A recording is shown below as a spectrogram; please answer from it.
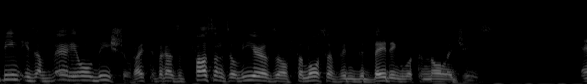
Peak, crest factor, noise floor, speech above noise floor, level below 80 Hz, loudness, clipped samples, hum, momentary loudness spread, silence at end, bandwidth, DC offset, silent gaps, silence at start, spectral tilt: -26 dBFS; 20 dB; -72 dBFS; 26 dB; -88 dBFS; -46 LUFS; under 0.1%; none; 9 LU; 0 s; 16 kHz; under 0.1%; none; 0 s; -5.5 dB/octave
